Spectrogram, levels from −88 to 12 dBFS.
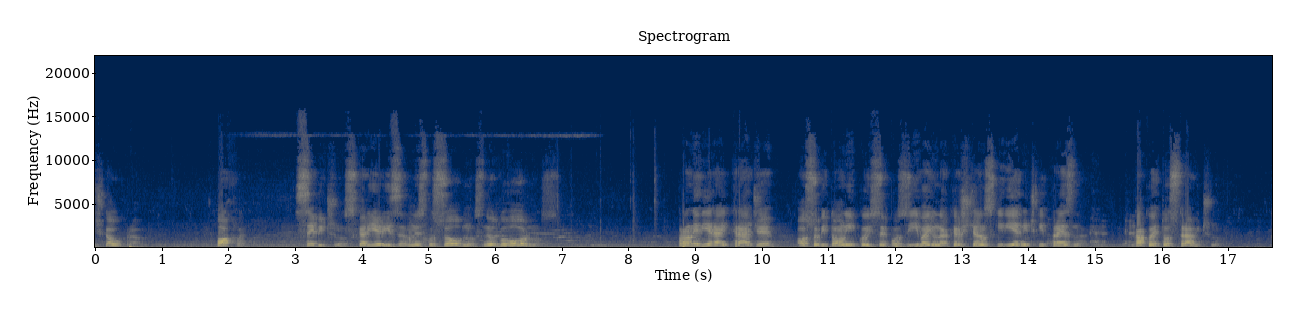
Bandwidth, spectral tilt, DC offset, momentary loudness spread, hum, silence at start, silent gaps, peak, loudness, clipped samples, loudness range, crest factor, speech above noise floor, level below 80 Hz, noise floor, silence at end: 15 kHz; -5 dB/octave; under 0.1%; 22 LU; none; 0 s; none; -8 dBFS; -26 LUFS; under 0.1%; 4 LU; 18 dB; 24 dB; -48 dBFS; -49 dBFS; 0 s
